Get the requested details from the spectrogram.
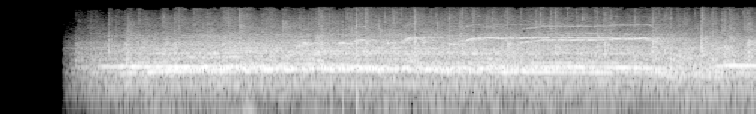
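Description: A crowd bursts into sustained applause and cheering in a large indoor hall, the clapping and whoops rising quickly from silence and staying loud and dense, with some voices calling out over it.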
